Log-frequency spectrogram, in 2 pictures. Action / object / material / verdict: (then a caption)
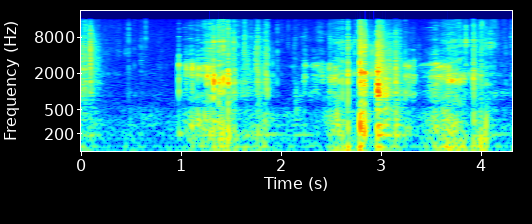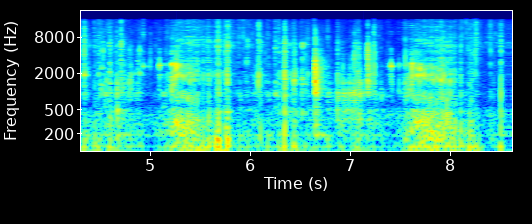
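scrape / bar of soap scraped with a blade / soap / none. A pink rectangular bar of dry rose soap, held in the hand, is shaved and scraped with a craft knife blade, making crisp, dry crunching and scratchy scraping sounds. Short bright crackles and soft ticks mark the flakes breaking off the bar in uneven bursts.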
